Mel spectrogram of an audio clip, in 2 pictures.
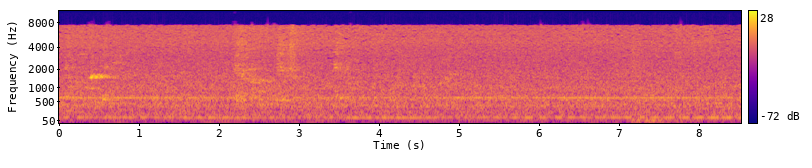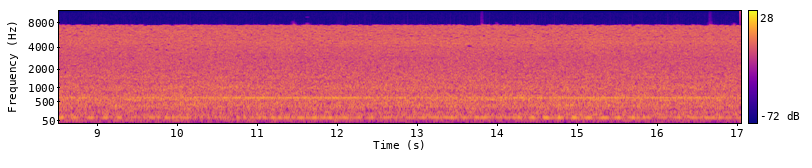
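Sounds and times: room hum and hiss: 0.0 - 17.0.

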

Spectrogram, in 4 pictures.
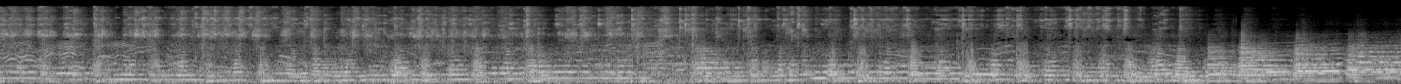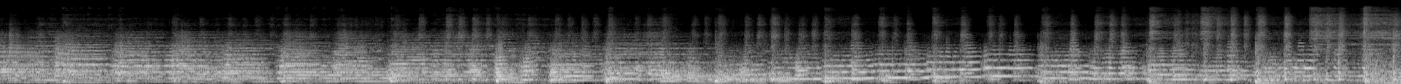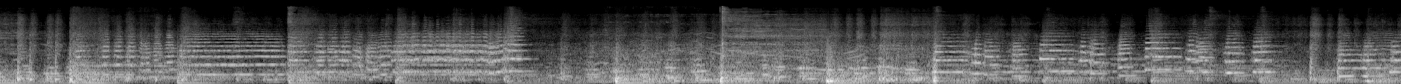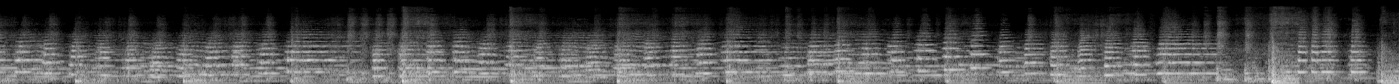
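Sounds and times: marching brass band playing: 0.0 - 56.0.

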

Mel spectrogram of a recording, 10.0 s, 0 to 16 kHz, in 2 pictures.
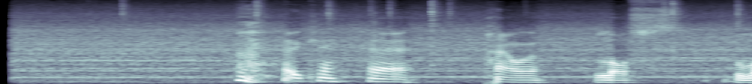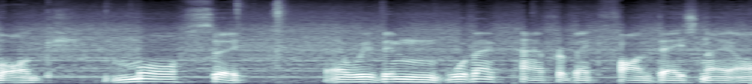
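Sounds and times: electric fans humming: 0.1 - 10.0.

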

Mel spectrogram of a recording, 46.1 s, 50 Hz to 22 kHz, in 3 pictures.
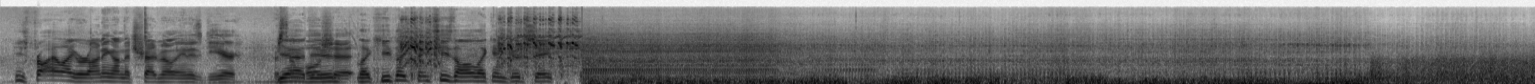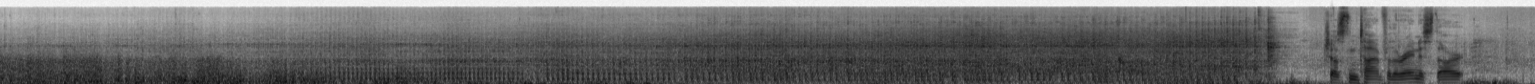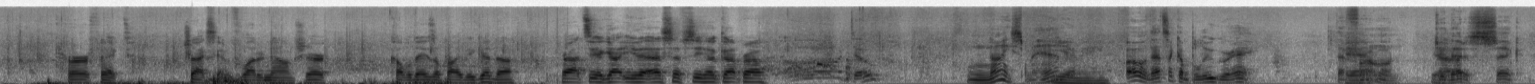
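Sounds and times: dirt bike engine revving: 4.0 - 15.0, 16.0 - 28.1
wind noise on microphone: 5.5 - 24.6, 26.8 - 36.2.

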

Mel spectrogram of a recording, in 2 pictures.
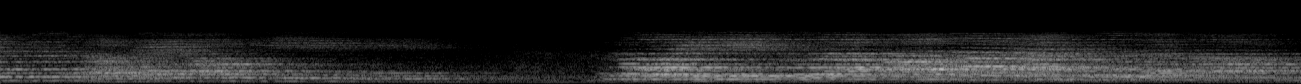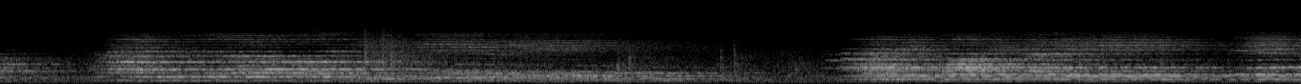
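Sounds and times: choir singing: 0.0 - 4.6, 5.9 - 20.5, 21.3 - 26.0.

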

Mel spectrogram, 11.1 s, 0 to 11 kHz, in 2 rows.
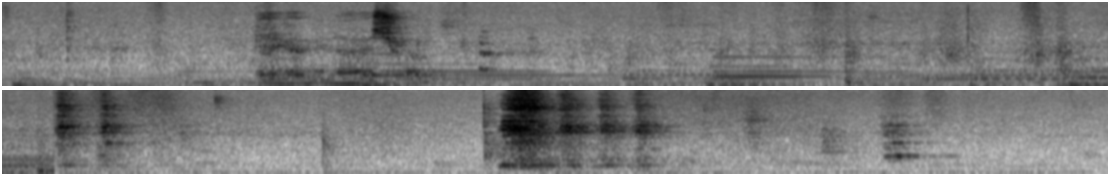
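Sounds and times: low string music: 0.0 - 6.0.

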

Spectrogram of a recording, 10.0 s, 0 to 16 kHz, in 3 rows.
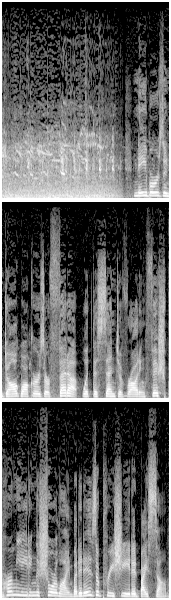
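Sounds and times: gulls calling: 0.0 - 4.2.

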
